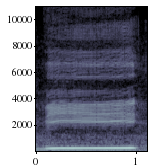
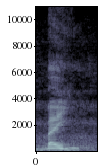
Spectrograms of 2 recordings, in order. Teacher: یائے مدہ ہونٹوں کو نیچے کی طرف کھول کر تھوڑا سا کھینچ کر پڑھیں۔ یائے لین ہونٹوں کو اوپر کی طرف کھولنے کے فوراً بعد نیچے کی طرف جھکا کر نرمی سے بغیر کھینچے پڑھیں۔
